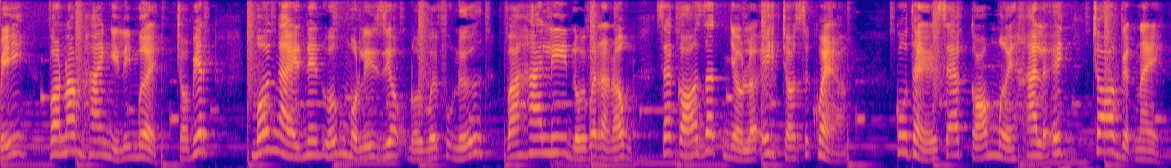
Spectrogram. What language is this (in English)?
Vietnamese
